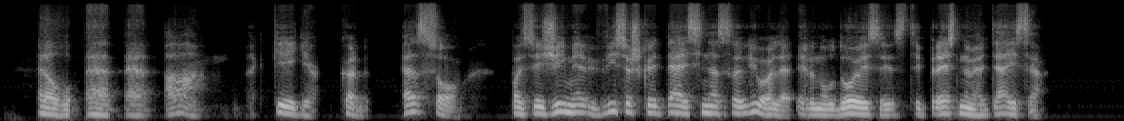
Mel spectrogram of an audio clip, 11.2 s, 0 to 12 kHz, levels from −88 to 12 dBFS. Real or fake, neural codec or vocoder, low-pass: fake; codec, 16 kHz in and 24 kHz out, 0.6 kbps, FocalCodec, streaming, 2048 codes; 10.8 kHz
